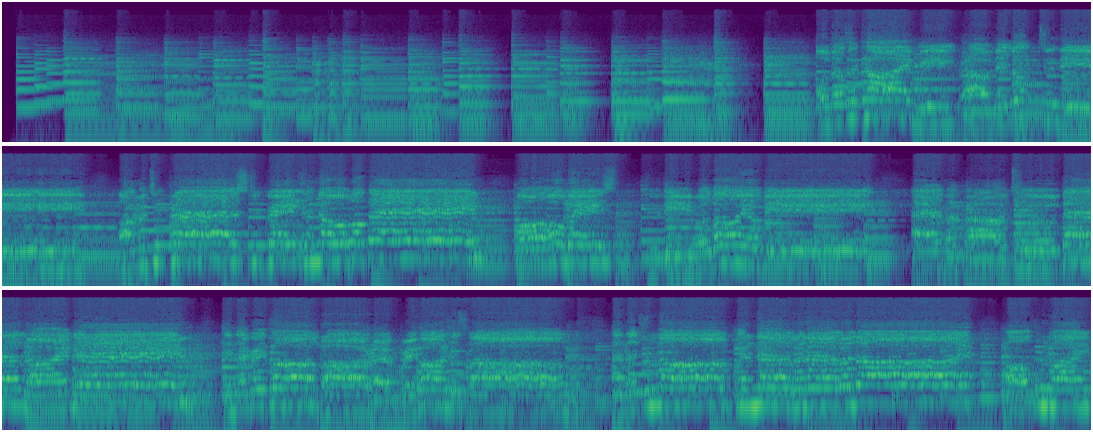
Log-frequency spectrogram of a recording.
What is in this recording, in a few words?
Marching Song; Delta Chi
